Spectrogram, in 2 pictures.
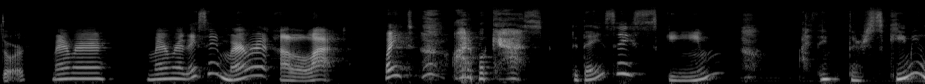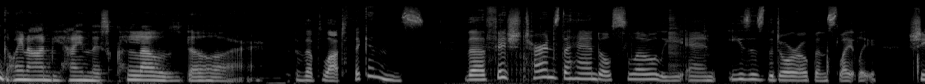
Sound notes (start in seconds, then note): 4.2 gasp; 7.4 gasp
